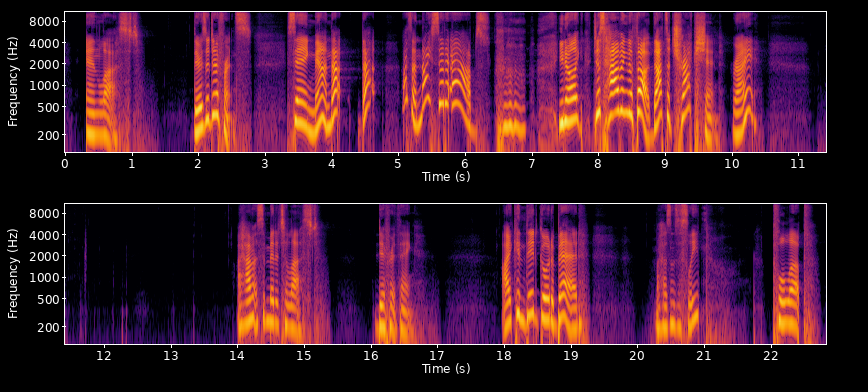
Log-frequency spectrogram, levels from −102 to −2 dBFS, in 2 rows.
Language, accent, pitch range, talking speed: English, American, 190-280 Hz, 115 wpm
